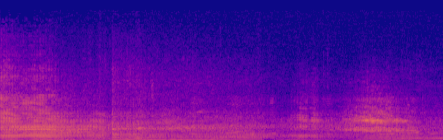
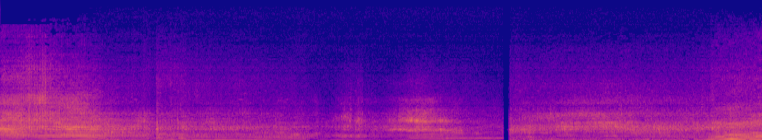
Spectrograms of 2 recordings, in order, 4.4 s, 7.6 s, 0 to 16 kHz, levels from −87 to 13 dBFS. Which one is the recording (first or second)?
first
